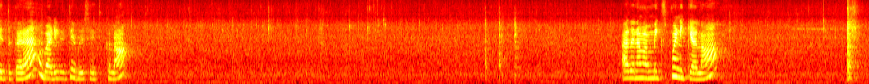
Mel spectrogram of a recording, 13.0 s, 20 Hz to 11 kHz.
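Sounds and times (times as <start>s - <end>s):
vegetables sizzling in a pan: 0.0s - 13.0s.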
